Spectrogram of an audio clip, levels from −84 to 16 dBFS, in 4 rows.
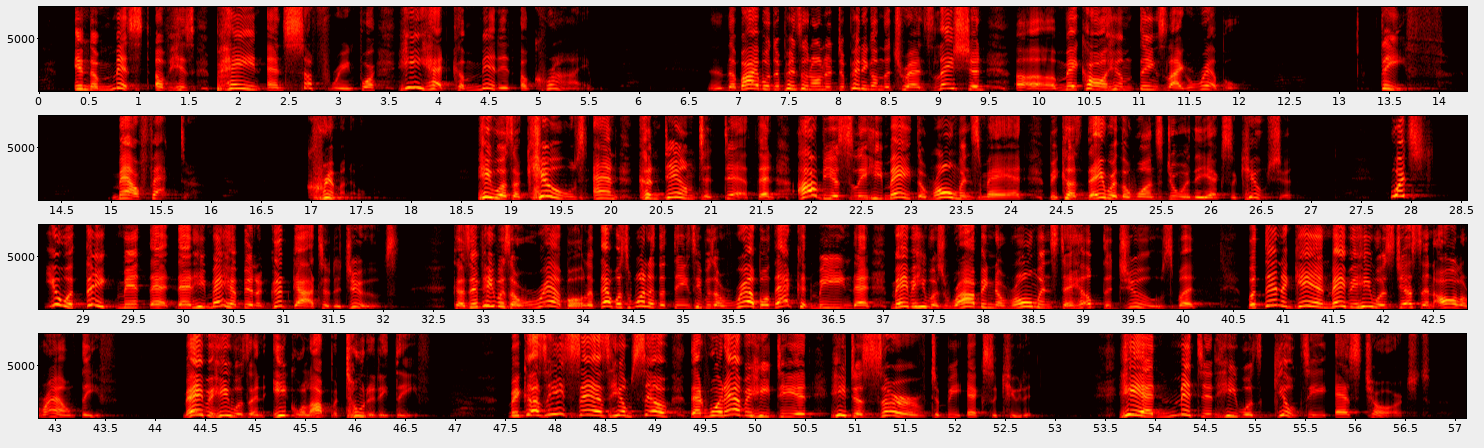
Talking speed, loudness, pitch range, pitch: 150 wpm, -30 LUFS, 295-390 Hz, 345 Hz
